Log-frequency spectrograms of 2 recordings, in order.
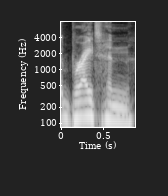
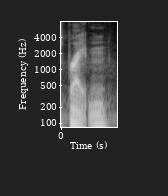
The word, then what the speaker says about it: Brighton: the b well it's brighton but in utah we don't pronounce our t's so it's brighton all right so you're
